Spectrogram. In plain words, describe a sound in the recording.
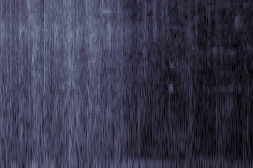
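A gun fires rapidly in a burst.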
